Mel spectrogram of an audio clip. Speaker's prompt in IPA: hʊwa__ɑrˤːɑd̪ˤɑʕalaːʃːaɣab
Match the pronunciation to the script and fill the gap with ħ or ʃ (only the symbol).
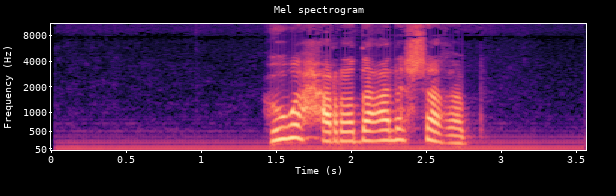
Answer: ħ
